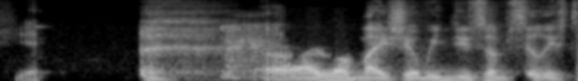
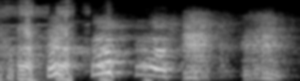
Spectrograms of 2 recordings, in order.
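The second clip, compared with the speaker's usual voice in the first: real laugh; 13 semitones higher than usual. Real, not acted. Host laughs at joke comment.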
